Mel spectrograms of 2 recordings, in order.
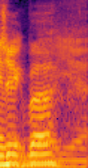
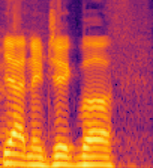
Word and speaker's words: Njigba: How do you say his last name? – Njigba. – Njigba. Yeah.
